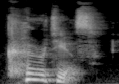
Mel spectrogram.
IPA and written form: ˈkɜːrtiəs (Courteous)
